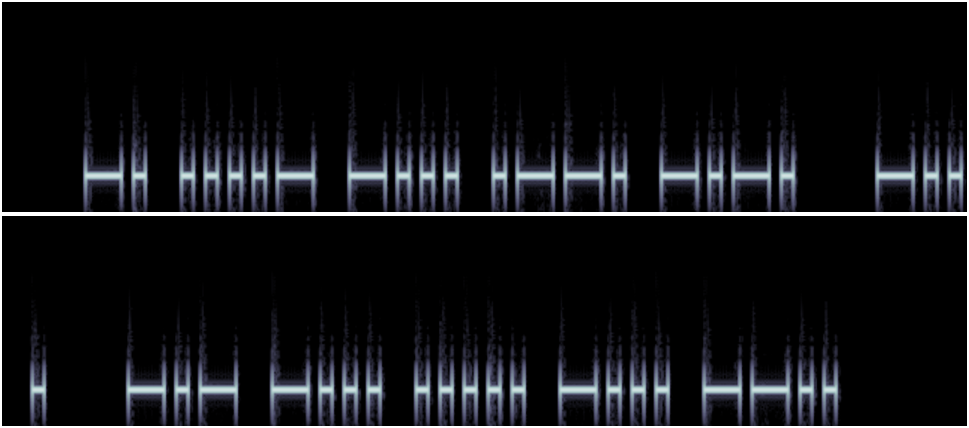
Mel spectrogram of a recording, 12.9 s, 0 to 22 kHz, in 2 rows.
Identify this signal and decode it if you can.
Morse code, heard as a keyed tone, about 16 wpm, 700 Hz. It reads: N4BPC DE KB5BZ
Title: USA Callsign DE Callsign - 5 Characters - 15wpm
